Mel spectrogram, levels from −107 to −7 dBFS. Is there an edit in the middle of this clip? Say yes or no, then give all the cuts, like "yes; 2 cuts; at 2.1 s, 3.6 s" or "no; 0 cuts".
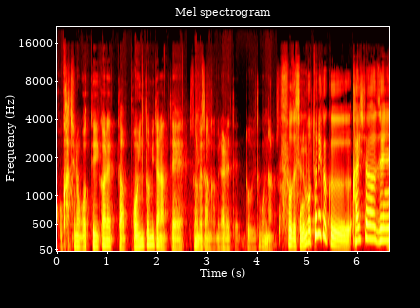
yes; 1 cut; at 2.6 s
